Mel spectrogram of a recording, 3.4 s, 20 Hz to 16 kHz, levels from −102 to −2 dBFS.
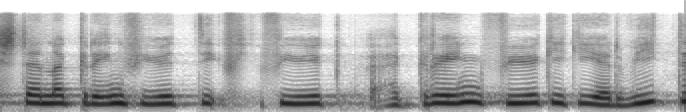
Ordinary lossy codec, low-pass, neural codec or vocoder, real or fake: none; 10.8 kHz; codec, 24 kHz, 0.9 kbps, DualCodec; fake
